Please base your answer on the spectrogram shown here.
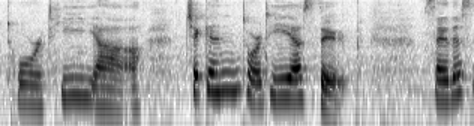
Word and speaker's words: tortilla: Today I'm going to be making chicken tortilla soup. Yes, I know that's not how you pronounce it.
